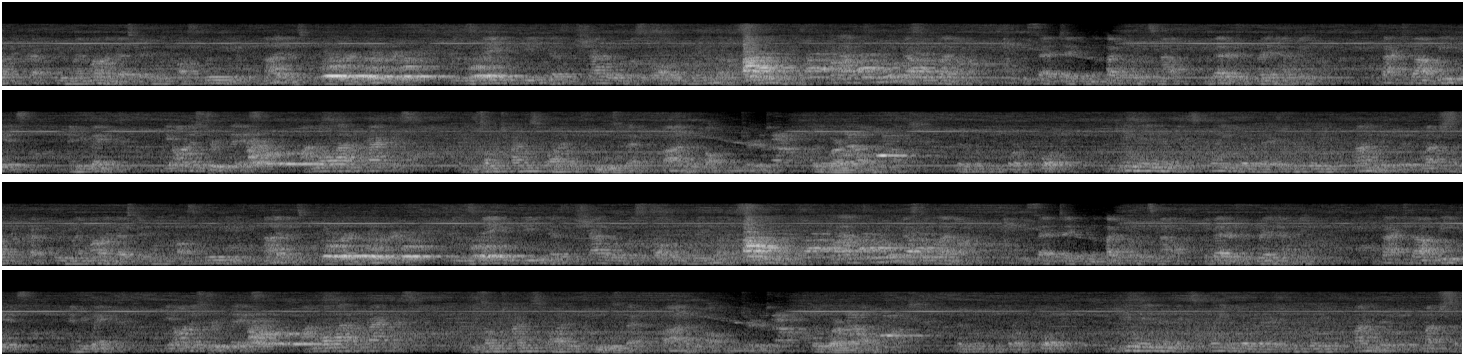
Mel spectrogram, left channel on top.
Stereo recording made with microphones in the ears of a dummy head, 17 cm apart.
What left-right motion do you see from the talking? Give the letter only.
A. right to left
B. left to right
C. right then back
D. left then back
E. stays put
D.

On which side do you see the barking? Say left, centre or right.
left.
